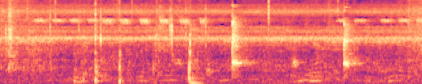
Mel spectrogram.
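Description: Night chorus of crickets and frogs: a steady high insect trill with a faster pulsing chirp above it. A few short, louder sounds break in through the middle.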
